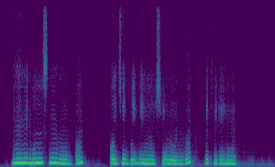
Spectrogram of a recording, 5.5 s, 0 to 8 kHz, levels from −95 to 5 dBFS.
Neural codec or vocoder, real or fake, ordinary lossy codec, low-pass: codec, 16 kHz, 0.5 kbps, FreqCodec, smaller model; fake; none; none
